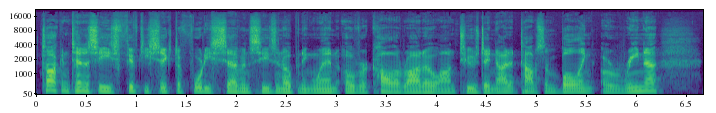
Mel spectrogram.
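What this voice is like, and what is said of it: Rough, worn-out sounding voice. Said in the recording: “apologize for my voice again; it's it's crappy tonight. It's it's just that time of year, and it's late.”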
